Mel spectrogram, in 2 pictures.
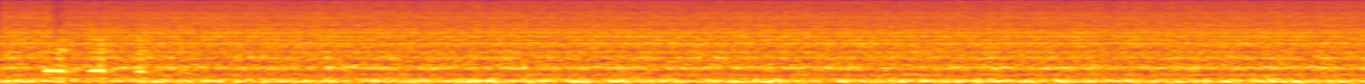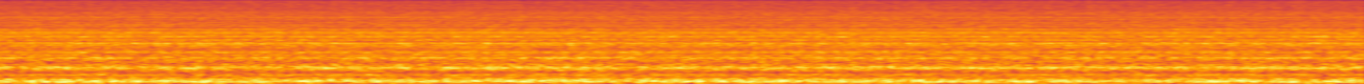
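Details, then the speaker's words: Eight-year-old Carlin gas conversion burner that had been tripping its safety reset, never maintained since installation; flame sensor cleaned (suspected dirty, gas valve or motor also possible); steady even roar with no surging or cutting out, burner firing smoothly. "but right now it's it's running smooth okay you hear it yeah"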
